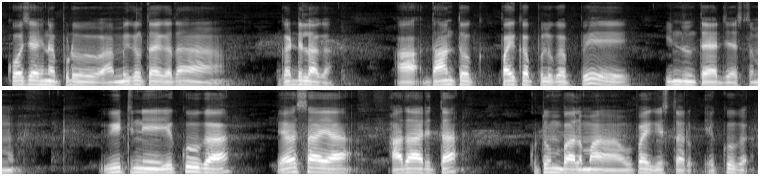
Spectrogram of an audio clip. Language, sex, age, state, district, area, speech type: Telugu, male, 30-45, Andhra Pradesh, Sri Balaji, rural, spontaneous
